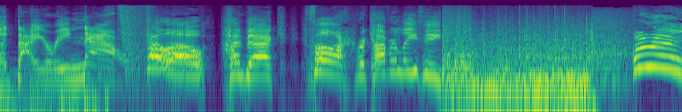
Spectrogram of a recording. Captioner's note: recovering sounds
